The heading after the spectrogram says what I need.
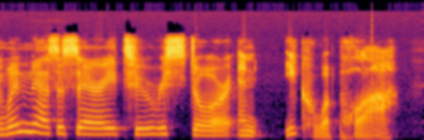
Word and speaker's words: equipoise: necessary to restore an equipoise i don't even know if that's the right way to say it it's equip poise equipoise and then to move to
